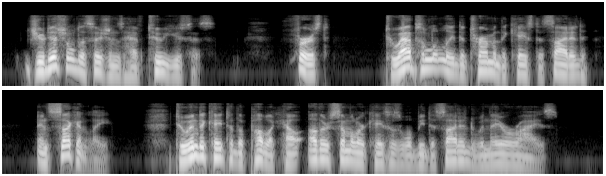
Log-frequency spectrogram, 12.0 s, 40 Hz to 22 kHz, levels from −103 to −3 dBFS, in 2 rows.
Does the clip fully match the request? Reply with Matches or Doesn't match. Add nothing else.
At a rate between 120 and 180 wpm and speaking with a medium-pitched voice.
Doesn't match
